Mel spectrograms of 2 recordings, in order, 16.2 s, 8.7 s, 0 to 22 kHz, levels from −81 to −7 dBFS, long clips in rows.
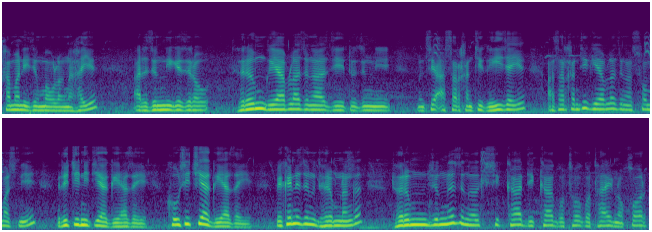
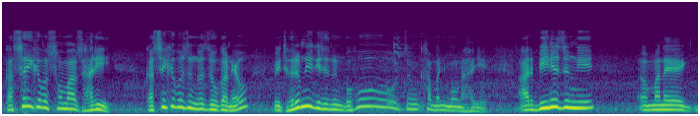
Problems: none marked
